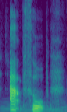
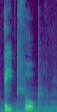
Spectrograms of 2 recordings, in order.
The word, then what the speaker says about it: Apethorpe: According to Wikipedia, Apethorpe is pronounced Apthorpe, but I'm not sure where they've got this idea from, unless it's just a pronunciation that's fallen out of use. I've certainly never heard any locals call it Apthorpe, and the tour guides didn't use that pronunciation either, so I shall continue using the local pronunciation of Apethorpe.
